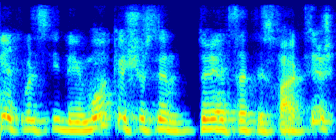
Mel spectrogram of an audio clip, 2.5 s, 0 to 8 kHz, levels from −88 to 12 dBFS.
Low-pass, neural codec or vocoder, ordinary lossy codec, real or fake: 7.2 kHz; autoencoder, 48 kHz, 32 numbers a frame, DAC-VAE, trained on Japanese speech; AAC, 32 kbps; fake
